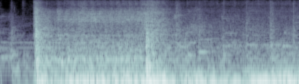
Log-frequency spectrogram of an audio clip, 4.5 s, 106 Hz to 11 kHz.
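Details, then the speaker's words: 1962 Ford Falcon V8 after Holley Sniper 1100 EFI swap, first start with vacuum advance on new line: brief crank, then deep, even loping idle, music faint; starts and runs healthy. "Like butter. Wow. It's alive."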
